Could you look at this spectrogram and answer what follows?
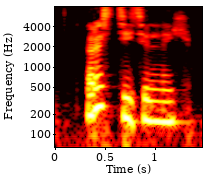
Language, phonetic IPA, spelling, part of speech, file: Russian, [rɐˈsʲtʲitʲɪlʲnɨj], растительный, adjective, Ru-растительный.ogg
- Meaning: vegetation, vegetable (relational), vegetal; vegetative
